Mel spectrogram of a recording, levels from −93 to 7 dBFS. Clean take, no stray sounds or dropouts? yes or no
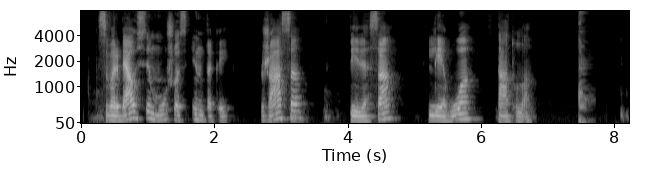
no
